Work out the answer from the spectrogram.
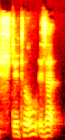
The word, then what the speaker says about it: shtetl: Can you help me out with the pronunciation of shtetl? Have I said it correctly? Shtetl is a word meaning small town. Yeah, it's got the E missing in it.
